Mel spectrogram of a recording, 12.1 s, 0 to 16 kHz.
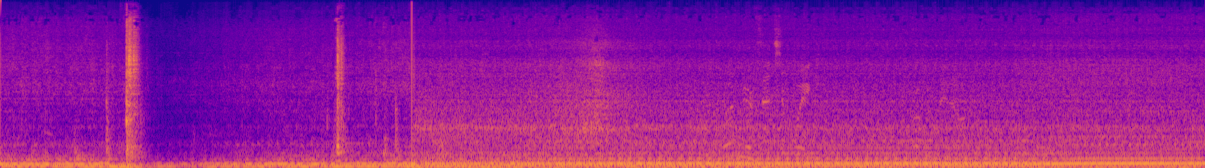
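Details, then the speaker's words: XC Ford Falcon with a 351 Cleveland V8, cold start after months unused in the shed, not yet professionally tuned. Deep, steady V8 rumble without stumbles or misfires; normal running. "so far so good it's idling"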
